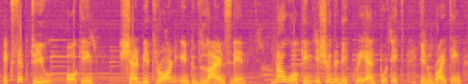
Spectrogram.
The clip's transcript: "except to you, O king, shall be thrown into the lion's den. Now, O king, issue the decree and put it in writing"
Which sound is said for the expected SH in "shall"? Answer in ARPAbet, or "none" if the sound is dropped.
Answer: SH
